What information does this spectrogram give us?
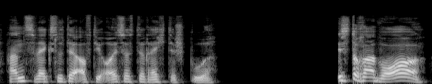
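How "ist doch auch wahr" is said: indignant, punched-up retort; grumpy scolding. Acted. Driver carries on cursing other motorists, grumpy scolding. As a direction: keep griping, louder on the last word. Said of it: "fuhr er zu schimpfen fort".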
